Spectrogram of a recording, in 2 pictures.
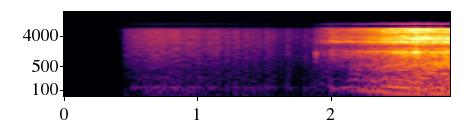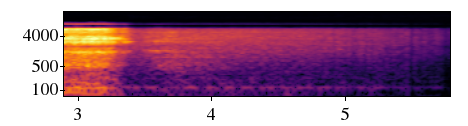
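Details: Snoring during sleep: a single loud, rough, rattling snore on an inward breath, with quieter breathing before and after.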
